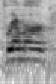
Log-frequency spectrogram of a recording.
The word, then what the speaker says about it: primer: And yes, it's pronounced primmer even though it's spelled primer.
